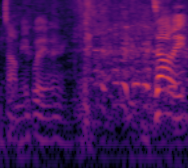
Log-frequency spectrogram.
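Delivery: normal talking voice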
